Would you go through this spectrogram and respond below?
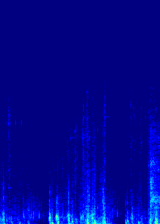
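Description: Heavy horses' hooves clop in a rapid, irregular rhythm in a medieval combat video game, moderately close and fairly faint, without speech.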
